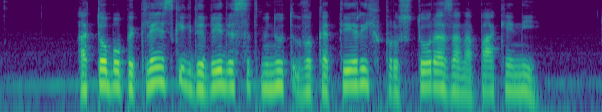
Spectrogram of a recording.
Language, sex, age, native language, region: Slovenian, female, 18-29, Slovenian, Gorenjska region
